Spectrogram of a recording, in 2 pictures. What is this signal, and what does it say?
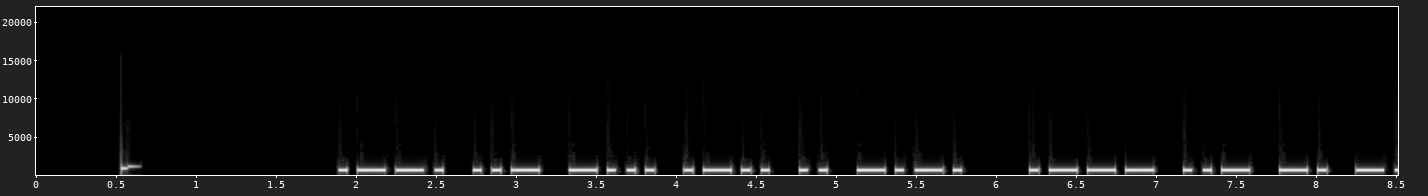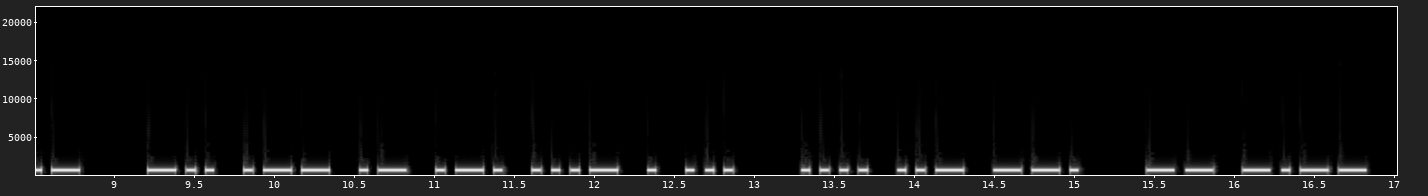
Morse code, heard as a keyed tone, about 19 wpm, 700 Hz. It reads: PUBLIC JUNK DWARVES HUG MY
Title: Pangram Challenge v2 - 20wpm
